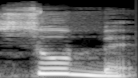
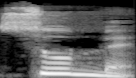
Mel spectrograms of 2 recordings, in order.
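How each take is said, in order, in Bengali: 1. শেষের b একটি ছোট প্রতিধ্বনি দিয়ে ছাড়া হয়। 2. শেষের b একটি ছোট প্রতিধ্বনি দিয়ে ছাড়া হয়।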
